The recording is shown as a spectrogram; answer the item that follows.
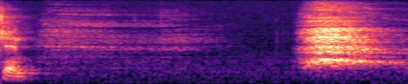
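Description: A man's quick, audible intake of breath, under half a second long, about one and a half seconds in, just before he speaks again.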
